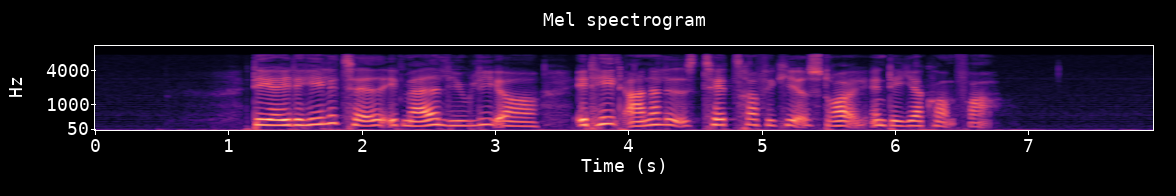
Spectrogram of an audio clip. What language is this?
Danish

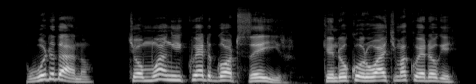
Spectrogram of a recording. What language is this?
Luo (Kenya and Tanzania)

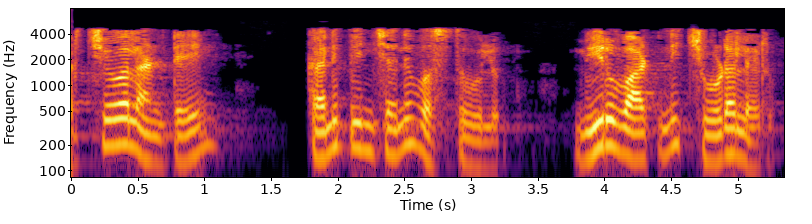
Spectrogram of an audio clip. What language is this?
Telugu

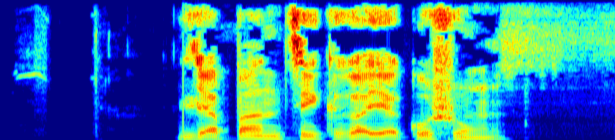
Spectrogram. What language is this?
Sihuas Ancash Quechua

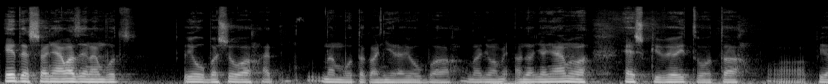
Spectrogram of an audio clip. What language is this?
Hungarian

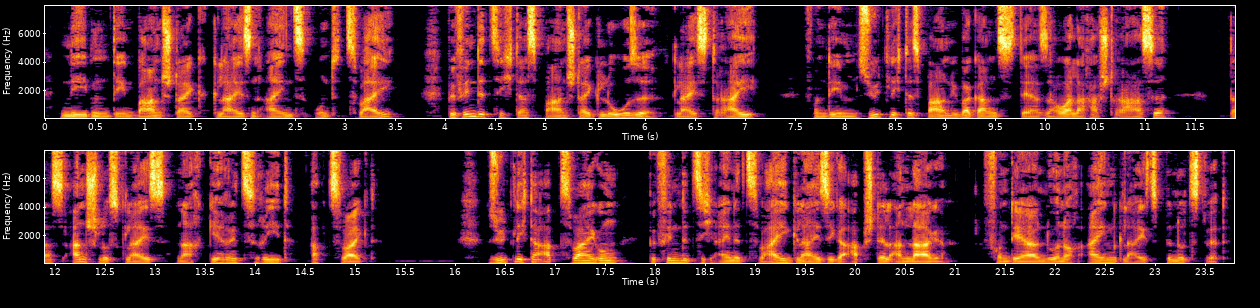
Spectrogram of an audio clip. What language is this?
German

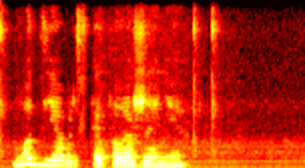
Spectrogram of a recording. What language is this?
Russian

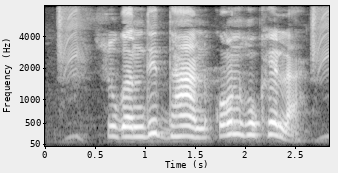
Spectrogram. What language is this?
Bhojpuri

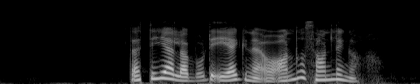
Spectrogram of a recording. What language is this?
Norwegian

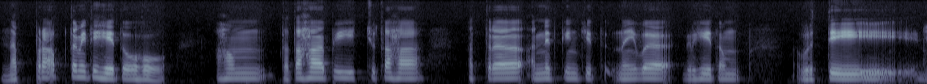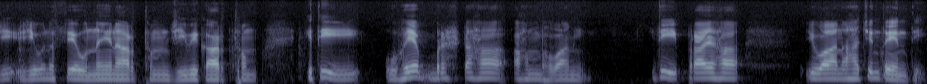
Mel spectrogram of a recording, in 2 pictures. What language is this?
Sanskrit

